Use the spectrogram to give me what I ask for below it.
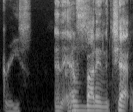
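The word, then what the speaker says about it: Gris: it Becca swears it's gree I thought it was gree but the developers themselves they call it Greece and everybody in the chat was saying it Greece they told us a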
